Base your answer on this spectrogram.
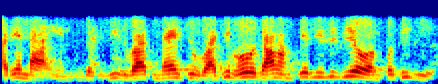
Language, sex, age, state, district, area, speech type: Hindi, male, 60+, Uttar Pradesh, Lucknow, urban, conversation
